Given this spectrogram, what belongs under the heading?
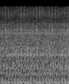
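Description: A used car engine idling with its oil filler cap removed, a steady, dense mechanical rumble close by that stays level throughout with no voices.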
